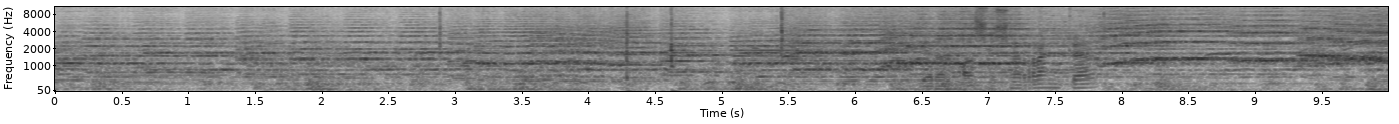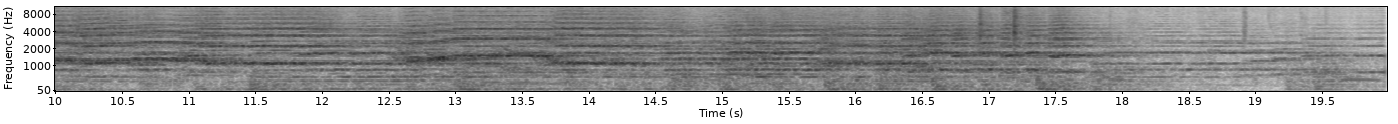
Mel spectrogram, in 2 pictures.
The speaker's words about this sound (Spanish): Esas campanas que sentencian este momento de la bajada del cuerpo muerto, ...el Cristo de las cinco llagas.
